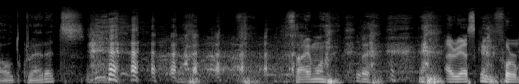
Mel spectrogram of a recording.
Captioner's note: laughter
